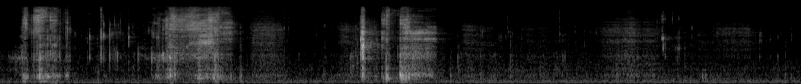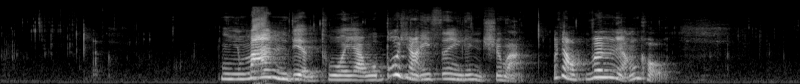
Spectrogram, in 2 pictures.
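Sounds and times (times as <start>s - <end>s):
wet chewing mouth sounds: 0.2s - 10.0s.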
